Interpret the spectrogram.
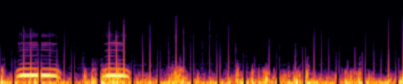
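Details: Great horned owl pair at a southwest Florida nest tree, November night; the male, arriving with rodent prey, calls for the female with two deep, even hoots early on, then softer faint hooting amid crackle.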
